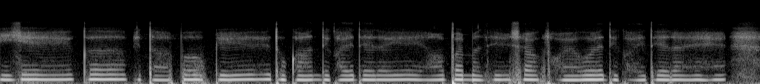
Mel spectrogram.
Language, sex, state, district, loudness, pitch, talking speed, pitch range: Urdu, female, Bihar, Kishanganj, -21 LUFS, 215 Hz, 120 wpm, 210-220 Hz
